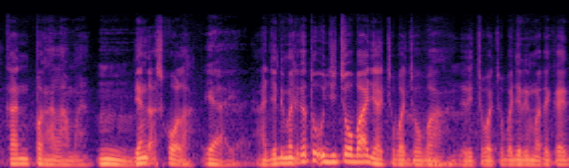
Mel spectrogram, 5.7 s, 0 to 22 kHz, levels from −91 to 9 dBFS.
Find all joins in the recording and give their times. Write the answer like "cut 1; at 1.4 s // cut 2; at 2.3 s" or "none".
none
